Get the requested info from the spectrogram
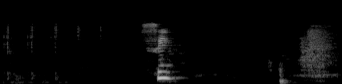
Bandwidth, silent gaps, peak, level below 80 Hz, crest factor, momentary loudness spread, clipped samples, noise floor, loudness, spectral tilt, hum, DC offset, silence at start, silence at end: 7.6 kHz; none; -12 dBFS; -70 dBFS; 24 dB; 24 LU; under 0.1%; -80 dBFS; -29 LUFS; -3 dB/octave; none; under 0.1%; 1.4 s; 0.15 s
